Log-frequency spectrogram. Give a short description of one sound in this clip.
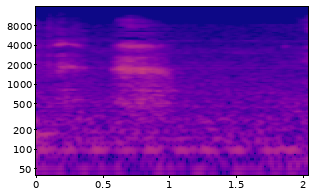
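A woman sips from a mug.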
